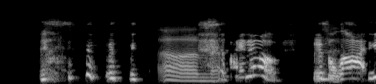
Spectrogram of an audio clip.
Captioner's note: chuckles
